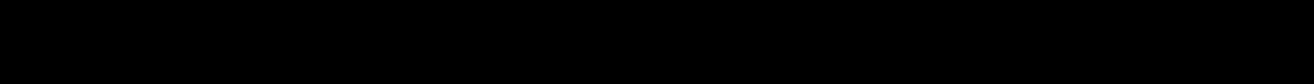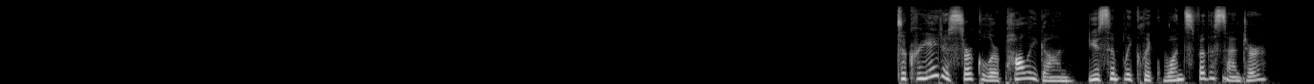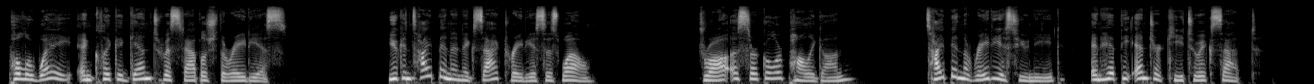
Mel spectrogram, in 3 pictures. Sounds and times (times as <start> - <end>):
Speech: 22.1 - 25.8, 26.4 - 29.2, 30.2 - 32.3, 33.3 - 34.8, 35.6 - 38.9.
